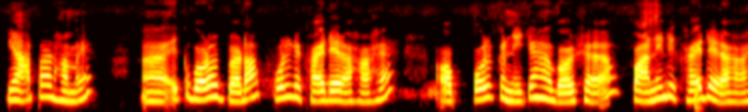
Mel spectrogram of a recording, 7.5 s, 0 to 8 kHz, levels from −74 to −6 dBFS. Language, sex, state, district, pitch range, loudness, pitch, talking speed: Hindi, female, Uttarakhand, Uttarkashi, 210-295 Hz, -16 LUFS, 250 Hz, 175 wpm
